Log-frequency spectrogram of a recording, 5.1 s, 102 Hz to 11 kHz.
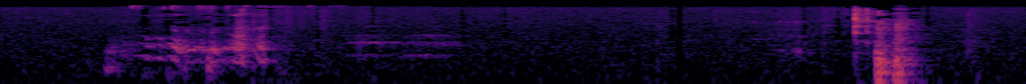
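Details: Rescued female kitten wanting to play with an older male cat getting ready for bed, indoors in summer 2017; a short, grunty call, then a brief louder burst near the end in a quiet room.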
